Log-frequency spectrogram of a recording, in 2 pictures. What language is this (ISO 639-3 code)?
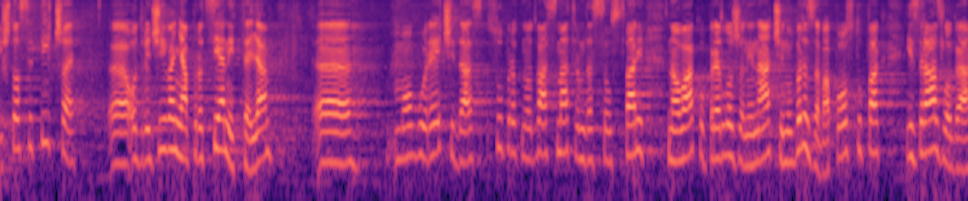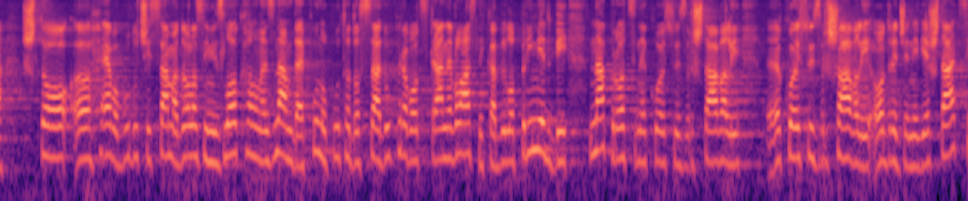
hrv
